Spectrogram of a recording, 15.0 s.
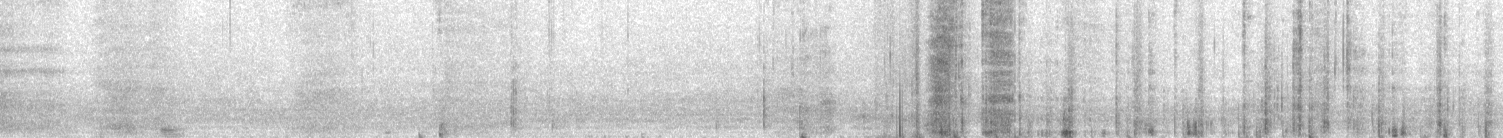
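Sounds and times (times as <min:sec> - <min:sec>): man chewing with wet smacking: 0:03.6 - 0:06.4, 0:07.5 - 0:15.0.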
